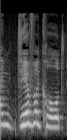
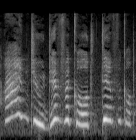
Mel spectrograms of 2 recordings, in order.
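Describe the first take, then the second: First: Said in the usual way. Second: Exaggerated mocking. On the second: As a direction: stretch it out to tease.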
